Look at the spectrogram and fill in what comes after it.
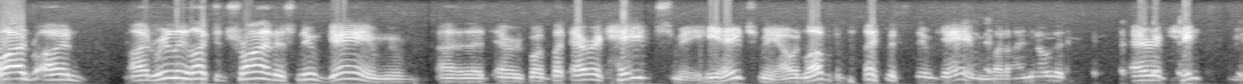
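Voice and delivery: very high pitched, stuttering, stammering voice. Retelling what an annoying gamer said: stuttering Mister Howell voice. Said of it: "talks kind of like a stuttering Mister Howell".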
